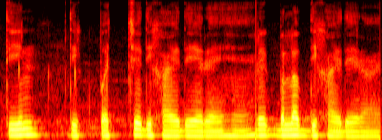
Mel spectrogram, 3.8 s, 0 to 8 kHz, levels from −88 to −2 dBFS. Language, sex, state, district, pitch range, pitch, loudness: Hindi, male, Uttar Pradesh, Saharanpur, 105-120 Hz, 110 Hz, -18 LUFS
